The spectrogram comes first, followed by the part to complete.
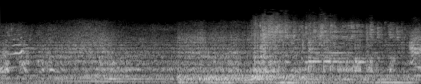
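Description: Car traffic on a road: a steady engine hum with a loud rushing noise of a vehicle going by that swells about halfway through and eases near the end.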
